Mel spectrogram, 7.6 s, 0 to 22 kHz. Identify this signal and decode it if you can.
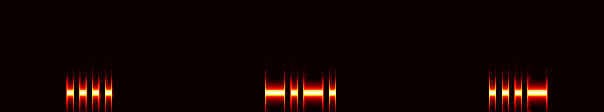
Morse code, heard as a keyed tone, about 15 wpm, spaced as for 4 wpm, 700 Hz. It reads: HCV
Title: USA Call Signs - 5 Characters - 8x Character Spacing - 15wpm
